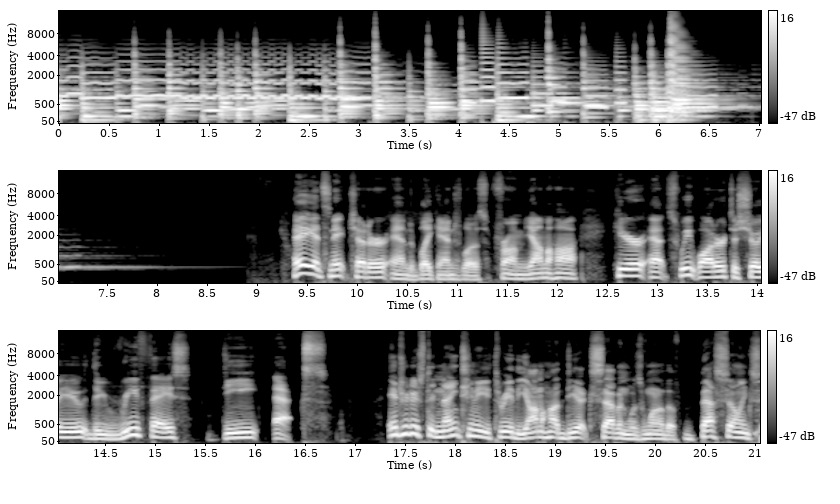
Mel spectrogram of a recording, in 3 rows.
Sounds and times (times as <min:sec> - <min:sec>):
Speech: 0:09.4 - 0:16.8, 0:17.4 - 0:21.0.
